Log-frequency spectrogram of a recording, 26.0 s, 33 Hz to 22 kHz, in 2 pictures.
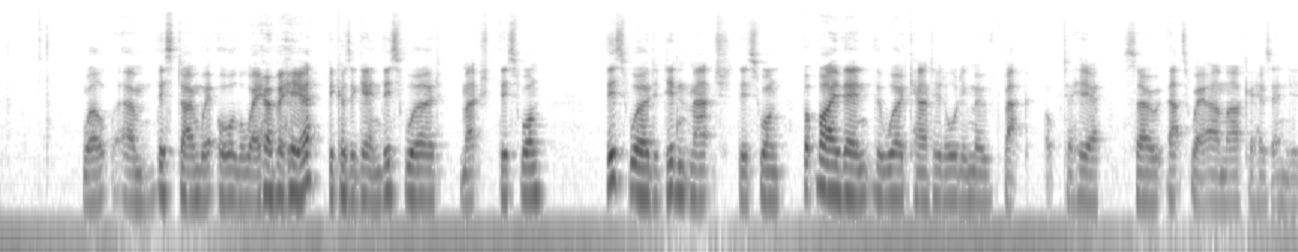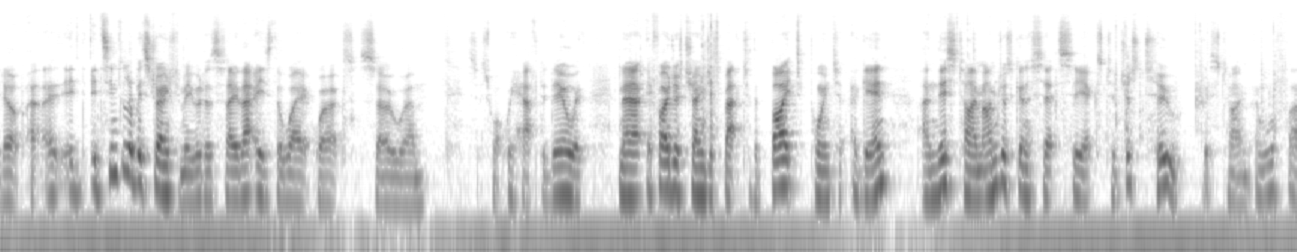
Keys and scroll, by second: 19.2 ;, 24.1 BackSpace, 24.2 BackSpace, 25.5 F6.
